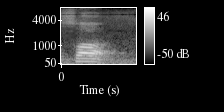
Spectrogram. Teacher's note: حرف صفير فيها صفة الصفير بالظبط، يعني صاء لازم يبقى فيها صفارة وانا بنطق صاء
